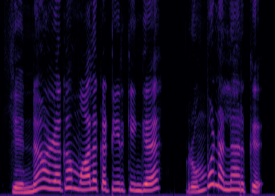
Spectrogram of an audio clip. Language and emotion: Tamil, happy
